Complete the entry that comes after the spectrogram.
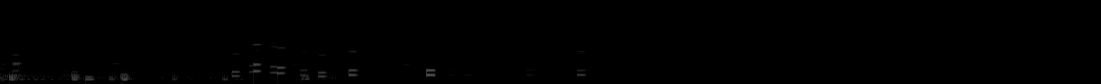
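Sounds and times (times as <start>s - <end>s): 
synthesizer internal patch: 0.0s - 3.8s.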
